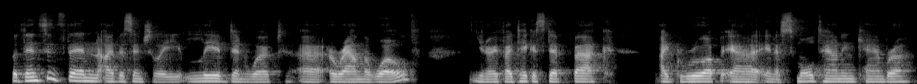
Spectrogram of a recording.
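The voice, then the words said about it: Australian accent. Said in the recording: “I love a good Australian accent ... I'm Australian by origin, as you can tell from my accent.”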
